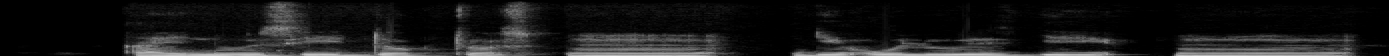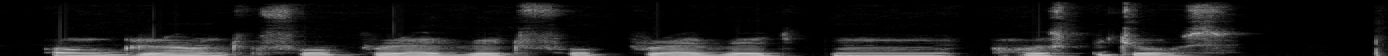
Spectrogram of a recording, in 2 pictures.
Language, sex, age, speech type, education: Nigerian Pidgin, male, 15-29, spontaneous, tertiary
